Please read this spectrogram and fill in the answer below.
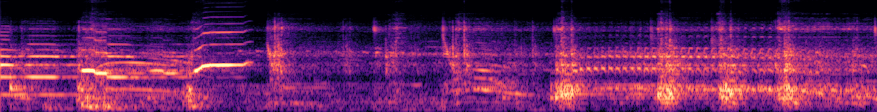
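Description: Live Bihu folk music: dhol drums beaten in quick strokes under a high wind-instrument melody, with a held note that slides up about a second in.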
